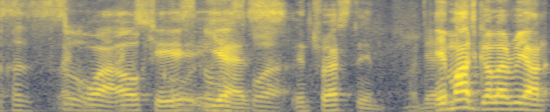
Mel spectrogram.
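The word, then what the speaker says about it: Schwa: That's how do you pronounce SC HWA? I think Squa, right? Yeah. Squa.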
